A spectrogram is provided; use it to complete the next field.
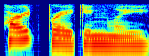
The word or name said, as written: heartbreakingly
